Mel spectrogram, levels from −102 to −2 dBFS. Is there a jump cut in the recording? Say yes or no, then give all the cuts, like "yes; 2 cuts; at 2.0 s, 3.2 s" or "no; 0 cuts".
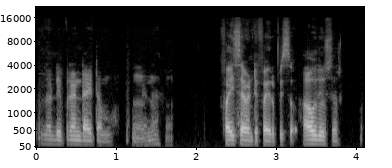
no; 0 cuts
